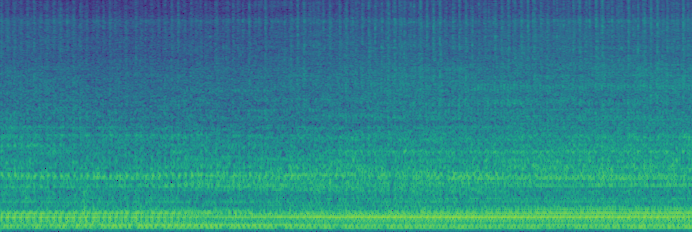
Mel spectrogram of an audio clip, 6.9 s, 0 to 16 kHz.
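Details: 2004 RMK 800 two-stroke sled with SOP exhaust, Boyesen reeds; crisp even idle with a steady beat, no misses, rattles or hunting; healthy idle.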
